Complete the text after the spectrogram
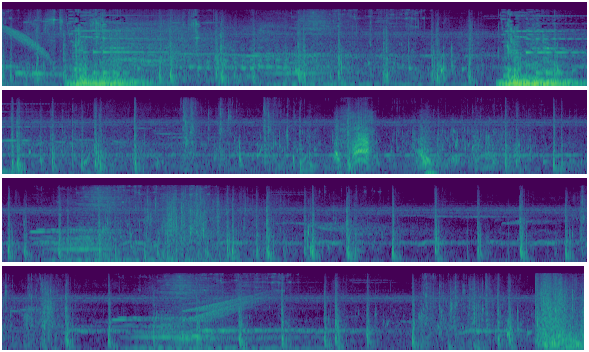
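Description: Footsteps patter on soft ground.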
